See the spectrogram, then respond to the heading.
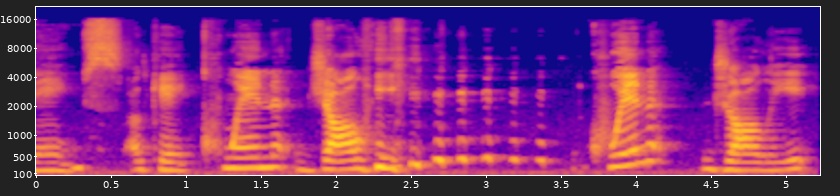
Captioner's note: laughing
